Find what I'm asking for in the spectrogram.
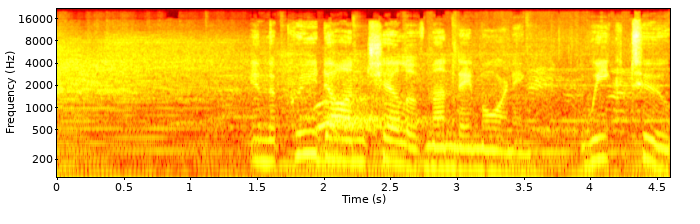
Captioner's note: voiceover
